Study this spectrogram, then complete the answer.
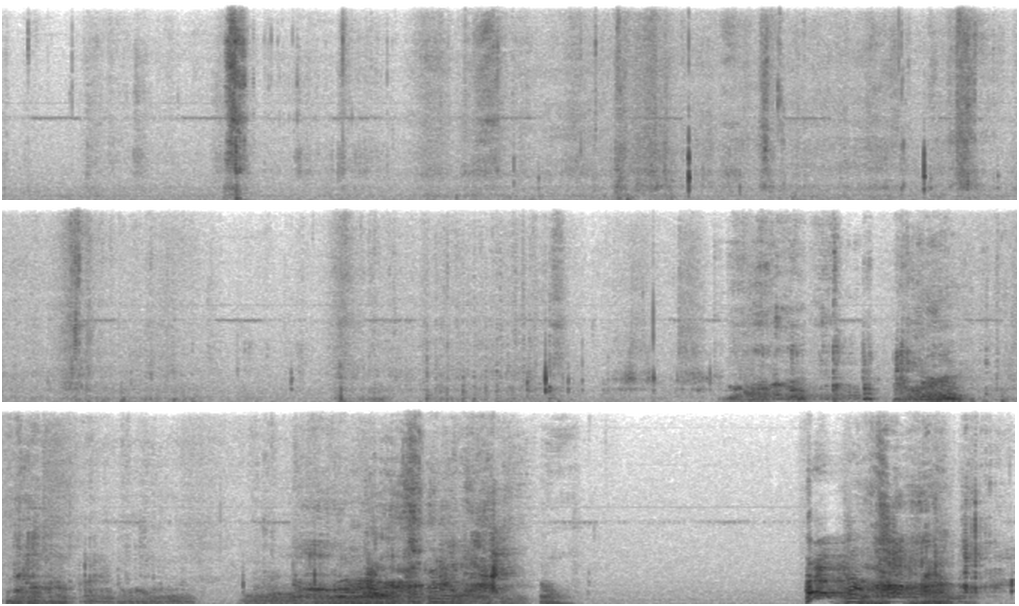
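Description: Bedding rustles and thumps as small dogs tumble about.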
